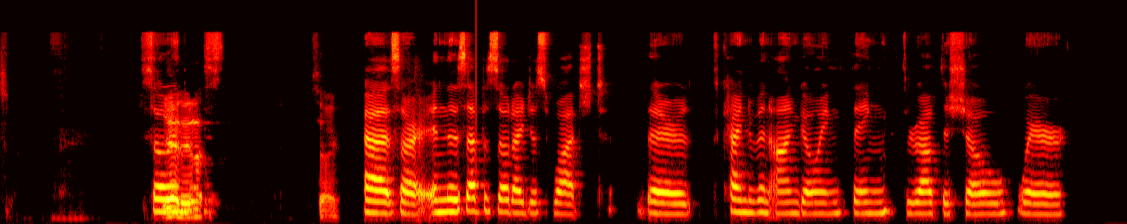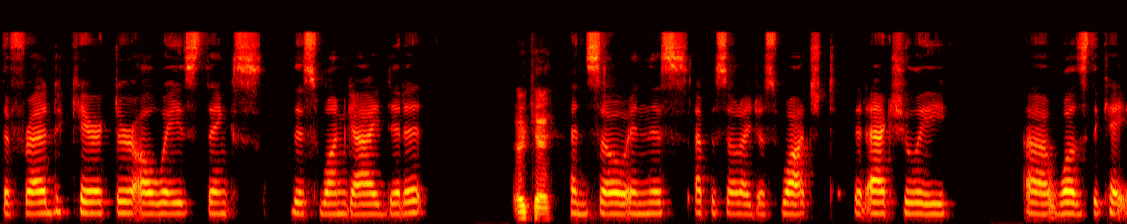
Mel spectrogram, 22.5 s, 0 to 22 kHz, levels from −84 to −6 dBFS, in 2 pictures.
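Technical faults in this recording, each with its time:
0:04.76: click −10 dBFS

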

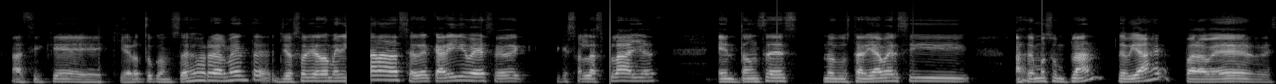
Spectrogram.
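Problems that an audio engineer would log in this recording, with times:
0:00.99: click −24 dBFS
0:03.46–0:03.71: drop-out 250 ms
0:06.10: click −4 dBFS
0:07.77: click −11 dBFS
0:09.13: click −18 dBFS
0:10.42: click −9 dBFS

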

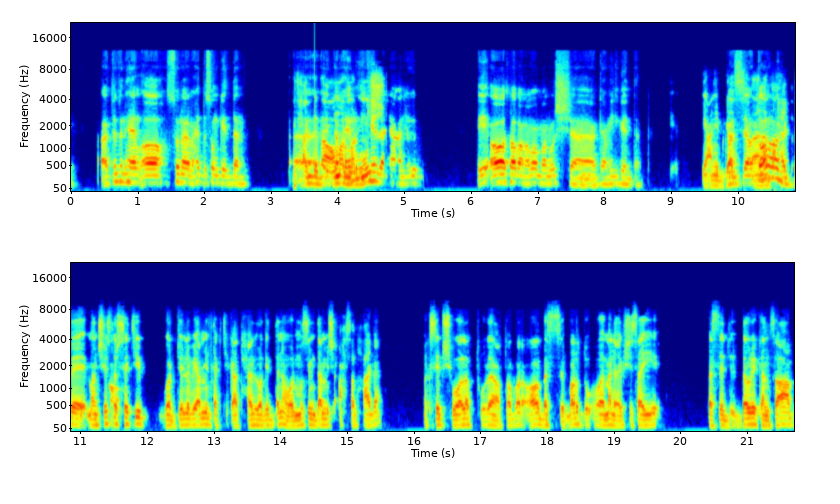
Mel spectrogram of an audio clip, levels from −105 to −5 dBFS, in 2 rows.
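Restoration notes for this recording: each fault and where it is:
0:03.65: click −16 dBFS

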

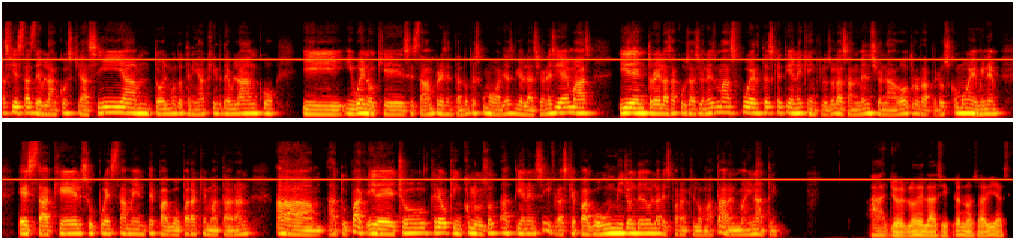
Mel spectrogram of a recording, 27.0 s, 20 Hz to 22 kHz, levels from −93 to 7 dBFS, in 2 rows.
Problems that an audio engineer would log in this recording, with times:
whistle 3,400 Hz −32 dBFS

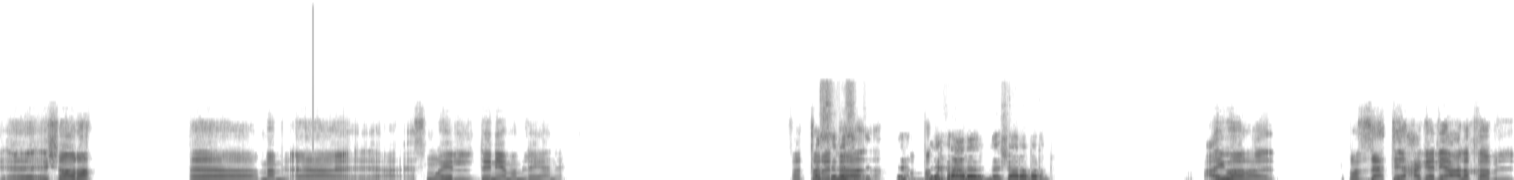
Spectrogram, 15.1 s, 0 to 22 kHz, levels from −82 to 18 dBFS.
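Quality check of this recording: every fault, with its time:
0:03.13: click −12 dBFS

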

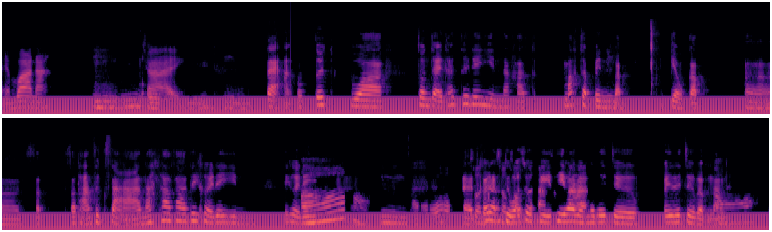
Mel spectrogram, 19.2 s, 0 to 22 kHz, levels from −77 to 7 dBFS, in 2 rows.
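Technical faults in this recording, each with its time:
mains buzz 50 Hz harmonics 9 −35 dBFS
0:03.61: click −21 dBFS
0:11.11: drop-out 4.2 ms

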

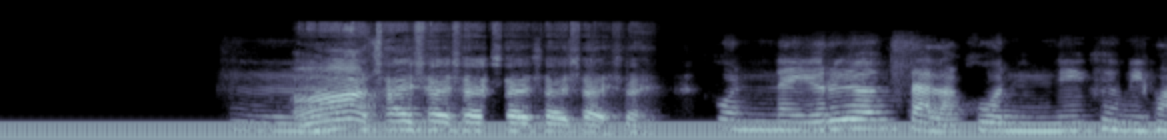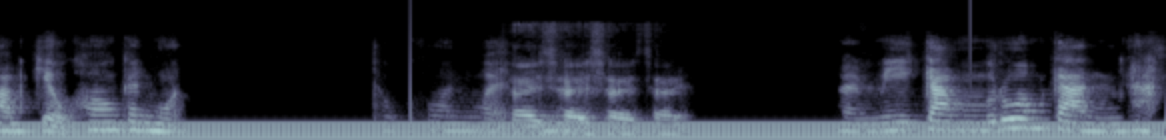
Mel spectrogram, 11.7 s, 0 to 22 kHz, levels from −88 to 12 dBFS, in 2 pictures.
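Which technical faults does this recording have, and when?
mains hum 60 Hz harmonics 6 −26 dBFS
0:07.89: click −12 dBFS
0:10.69: click −13 dBFS

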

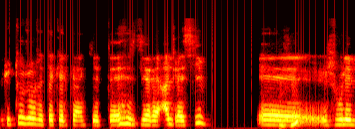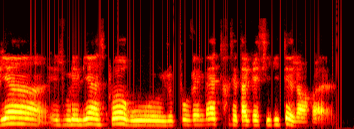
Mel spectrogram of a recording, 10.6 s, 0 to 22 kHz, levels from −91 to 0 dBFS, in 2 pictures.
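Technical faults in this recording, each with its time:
surface crackle 15 per second −26 dBFS

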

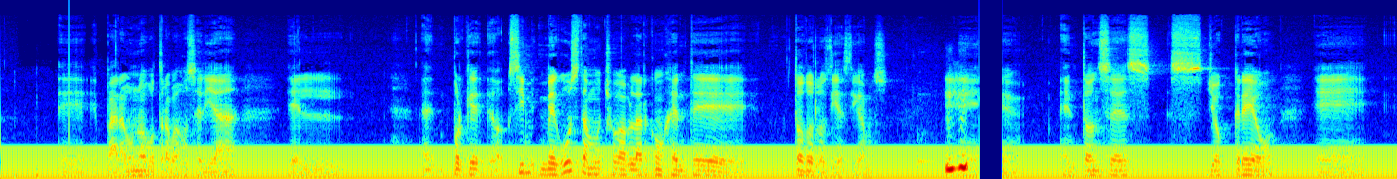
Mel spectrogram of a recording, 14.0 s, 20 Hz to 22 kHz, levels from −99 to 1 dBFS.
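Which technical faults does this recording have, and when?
mains buzz 60 Hz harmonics 12 −29 dBFS
0:00.69: click −16 dBFS
0:09.79–0:10.03: drop-out 236 ms

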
